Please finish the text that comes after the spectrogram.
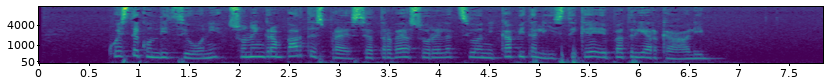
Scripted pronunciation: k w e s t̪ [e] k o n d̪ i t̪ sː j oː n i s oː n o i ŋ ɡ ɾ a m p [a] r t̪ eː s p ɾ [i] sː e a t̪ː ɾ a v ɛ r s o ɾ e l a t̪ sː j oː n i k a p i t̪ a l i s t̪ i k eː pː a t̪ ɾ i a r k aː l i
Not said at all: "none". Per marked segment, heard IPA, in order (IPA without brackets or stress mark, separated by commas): e, a, ɛ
